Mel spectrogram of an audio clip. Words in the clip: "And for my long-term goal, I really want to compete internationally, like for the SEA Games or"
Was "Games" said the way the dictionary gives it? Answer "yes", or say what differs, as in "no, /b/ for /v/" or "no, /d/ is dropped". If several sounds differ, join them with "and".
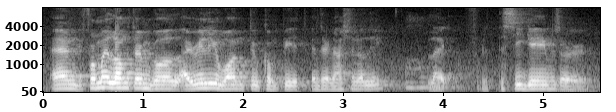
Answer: no, /s/ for /z/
